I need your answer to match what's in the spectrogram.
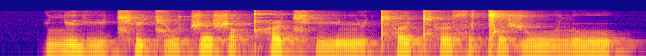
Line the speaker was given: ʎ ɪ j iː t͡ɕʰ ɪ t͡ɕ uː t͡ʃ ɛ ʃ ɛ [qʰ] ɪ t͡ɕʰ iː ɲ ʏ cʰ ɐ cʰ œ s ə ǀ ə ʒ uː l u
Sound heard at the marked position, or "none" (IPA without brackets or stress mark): qʰ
